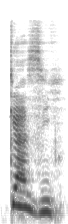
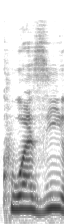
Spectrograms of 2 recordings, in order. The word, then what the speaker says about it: quasi: QU, together, you pronounce like a K. And don't say the U, because I hear people trying to pronounce something like qu, but it's not. Like if I have this word, you will pronounce it like quasi and not quasi or something like that.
